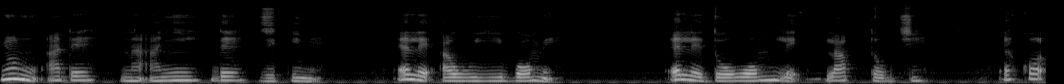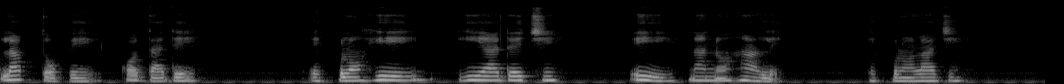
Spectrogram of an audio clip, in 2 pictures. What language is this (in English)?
Ewe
